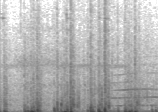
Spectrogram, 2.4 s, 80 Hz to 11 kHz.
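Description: A horse's hooves clip-clop in a steady rhythm close by, with a whinny mixed in, in the Red Dead Redemption 2 video game; soft talk sits faintly underneath.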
